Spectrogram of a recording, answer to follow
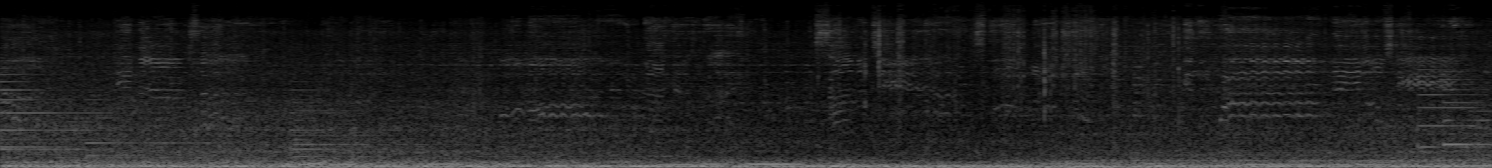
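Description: Steady low road and engine rumble inside a moving car's cabin, with music playing over it.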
